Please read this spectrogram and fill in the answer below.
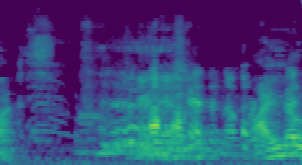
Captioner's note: audience laughing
